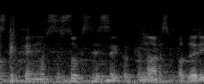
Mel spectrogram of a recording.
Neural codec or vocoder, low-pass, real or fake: none; 10.8 kHz; real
